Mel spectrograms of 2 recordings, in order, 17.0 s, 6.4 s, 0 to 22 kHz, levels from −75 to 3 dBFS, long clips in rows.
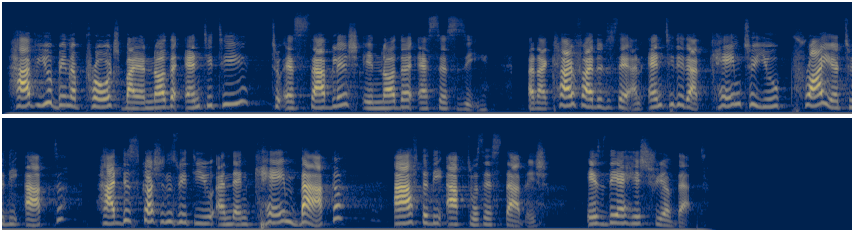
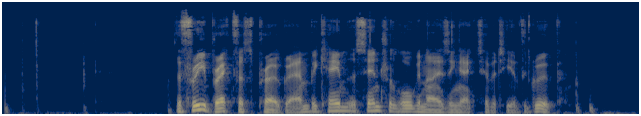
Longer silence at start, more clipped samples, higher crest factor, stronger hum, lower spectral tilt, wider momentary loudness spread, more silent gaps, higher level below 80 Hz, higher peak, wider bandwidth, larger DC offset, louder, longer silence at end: about the same, 0 s vs 0.05 s; neither; about the same, 22 dB vs 22 dB; neither; second, -1.5 dB/octave vs -4 dB/octave; second, 14 LU vs 20 LU; neither; second, -68 dBFS vs -50 dBFS; first, -2 dBFS vs -8 dBFS; second, 14 kHz vs 16.5 kHz; first, 0.8% vs under 0.1%; first, -22 LUFS vs -27 LUFS; first, 1.35 s vs 0.25 s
